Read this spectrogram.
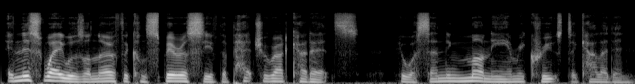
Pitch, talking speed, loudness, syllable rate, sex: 130 Hz, 180 wpm, -20 LUFS, 5.7 syllables/s, male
